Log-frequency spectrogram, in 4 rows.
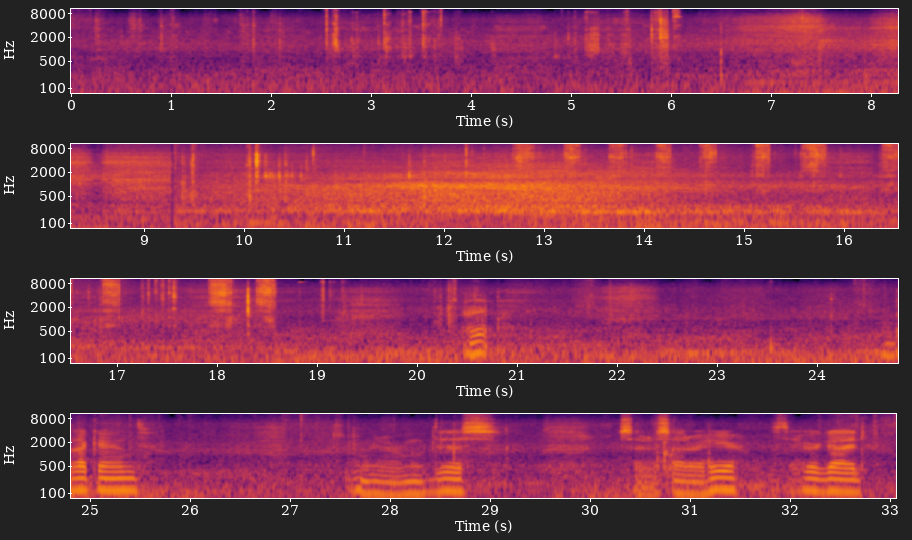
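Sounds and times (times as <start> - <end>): low hum: 4.2 - 30.4
broad rushing noise: 6.8 - 19.0
ratchet wrench clicking: 12.7 - 18.6.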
